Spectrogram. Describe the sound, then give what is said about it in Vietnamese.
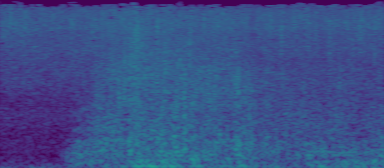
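A thunder crash with lightning in a storm breaks in after a brief quiet moment, then rolls into a loud, sustained low rumble over a hiss like rain, with no voices. “thì đùng một tiếng, sấm sét trên trời vừa động, kéo theo một làn chớp xé toạc cả tầng không.”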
